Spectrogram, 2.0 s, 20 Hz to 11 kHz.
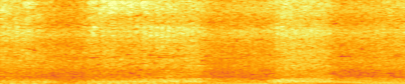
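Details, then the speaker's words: Honda Sonic 125 after major service (new spark plug, wheel bearings, oil change, starter repaired with new brushes), cold start on a little choke: small single revs cleanly, picks up crisply and settles back without stumbling; normal cold-start revving. "ติดเครื่องตอนแรกก็จะมีพวกนี้หน่อยนะครับ"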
